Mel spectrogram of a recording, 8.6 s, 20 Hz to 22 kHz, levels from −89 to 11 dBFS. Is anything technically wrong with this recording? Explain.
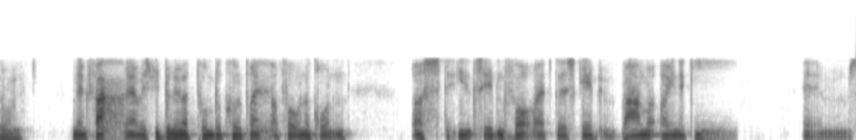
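Yes. G.729 codec damage runs through the whole speech clip and is plainly audible. The sound is rebuilt at 8 kbit/s from a vocal-tract filter, a pitch predictor and a few pulses per 5 ms subframe, with the G.729A variant likely in use. Nothing above 4 kHz survives, so sibilants go dull and the voice takes on a rough, slightly synthetic edge. Any background noise warbles.

VoIP packet loss concealed by the speech codec occurs four times: 1.04 to 1.29 s, ending just before "er at hvis vi"; 2.59 to 2.77 s, between "ved med at pumpe" and "fra undergrunden"; 4.50 to 4.58 s; and 7.02 to 7.38 s, right after "øh skabe varme og". The gaps last 200, 120, 60 and 360 ms. Over each gap the decoder keeps repeating its last pitch and filter while lowering the gain, so the sound smears into a fading buzz or tinted hiss. Each frame builds on the one before, so the voice stays thin briefly after packets resume.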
